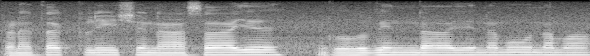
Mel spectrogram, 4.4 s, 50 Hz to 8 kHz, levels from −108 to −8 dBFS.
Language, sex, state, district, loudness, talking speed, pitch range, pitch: Hindi, male, Maharashtra, Gondia, -15 LUFS, 70 wpm, 115-125 Hz, 120 Hz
